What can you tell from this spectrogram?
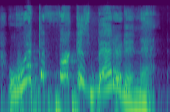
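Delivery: pitched high, delighted and emphatic; excited. Real, not acted. Host raving to viewers about breakfast. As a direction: sell it like the best thing ever.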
